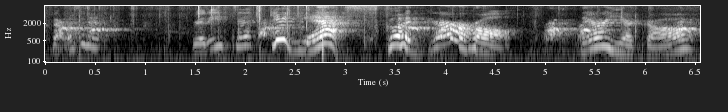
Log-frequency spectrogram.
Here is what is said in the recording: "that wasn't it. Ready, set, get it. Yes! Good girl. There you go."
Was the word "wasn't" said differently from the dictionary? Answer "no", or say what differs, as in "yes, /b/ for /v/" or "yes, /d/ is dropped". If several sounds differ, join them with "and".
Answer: yes, /t/ is dropped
